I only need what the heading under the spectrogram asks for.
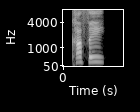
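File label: "ka1 fei1", Chinese; HSK; HSK2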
